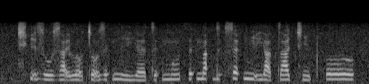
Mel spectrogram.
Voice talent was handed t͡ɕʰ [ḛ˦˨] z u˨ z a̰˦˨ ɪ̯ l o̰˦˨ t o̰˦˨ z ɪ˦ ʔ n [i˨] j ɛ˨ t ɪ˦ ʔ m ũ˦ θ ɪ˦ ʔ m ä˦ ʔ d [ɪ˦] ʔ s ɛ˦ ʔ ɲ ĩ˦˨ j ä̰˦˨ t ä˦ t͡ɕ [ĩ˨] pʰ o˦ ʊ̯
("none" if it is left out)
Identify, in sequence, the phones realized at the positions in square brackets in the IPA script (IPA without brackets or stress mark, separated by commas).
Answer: ḭ˦˨, i˨, ɪ˦, ĩ˨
